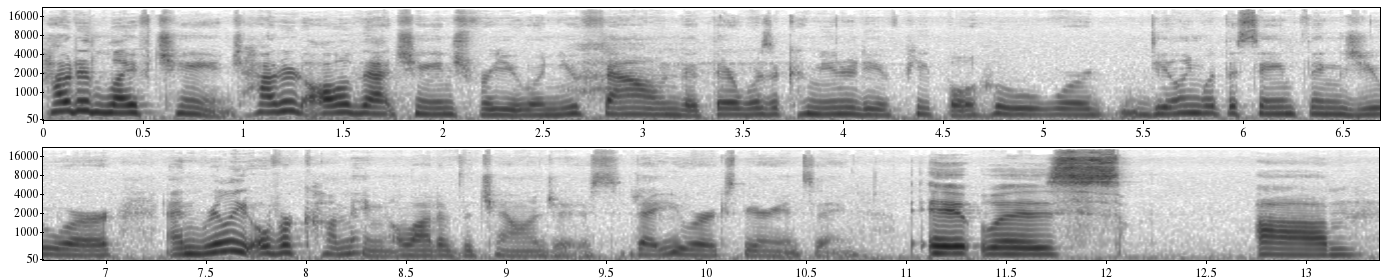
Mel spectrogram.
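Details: Adult woman speaking; ordinary speech.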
